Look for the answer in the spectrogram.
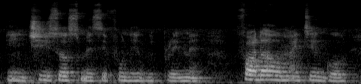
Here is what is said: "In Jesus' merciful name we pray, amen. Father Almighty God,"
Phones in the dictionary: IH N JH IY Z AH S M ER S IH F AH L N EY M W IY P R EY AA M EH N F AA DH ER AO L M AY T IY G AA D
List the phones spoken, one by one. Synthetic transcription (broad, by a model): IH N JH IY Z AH S M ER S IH F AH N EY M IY P R EY M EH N F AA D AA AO M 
